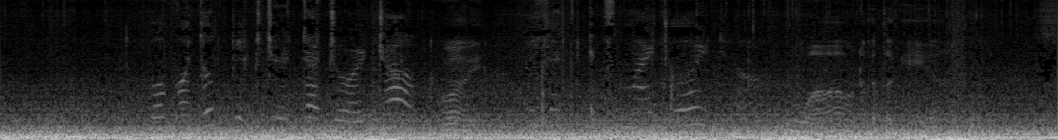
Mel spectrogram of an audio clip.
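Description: Car driving along a road, heard from inside the cabin as a steady low rumble of engine and tyres. Voices talk over it for a few seconds in the first half and again briefly near the end.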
